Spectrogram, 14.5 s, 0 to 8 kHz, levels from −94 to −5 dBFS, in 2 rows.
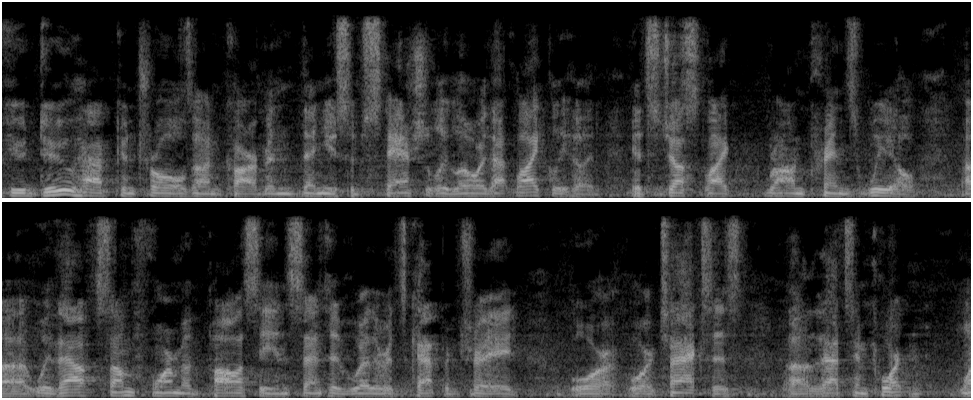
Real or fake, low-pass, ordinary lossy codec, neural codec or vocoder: fake; 7.2 kHz; AAC, 48 kbps; vocoder, 44.1 kHz, 128 mel bands, Pupu-Vocoder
